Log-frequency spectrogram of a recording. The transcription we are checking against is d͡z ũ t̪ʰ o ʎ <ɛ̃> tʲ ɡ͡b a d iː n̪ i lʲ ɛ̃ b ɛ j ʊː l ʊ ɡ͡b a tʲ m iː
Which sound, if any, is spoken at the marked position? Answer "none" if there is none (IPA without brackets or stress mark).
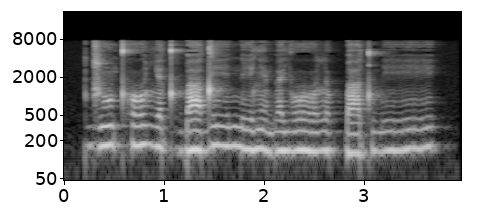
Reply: ɛ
